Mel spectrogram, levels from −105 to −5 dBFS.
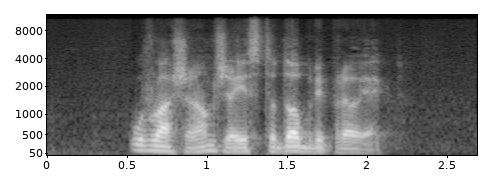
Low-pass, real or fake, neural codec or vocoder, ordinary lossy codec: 10.8 kHz; fake; codec, 16 kHz in and 24 kHz out, 0.6 kbps, FocalCodec, streaming, 2048 codes; Opus, 64 kbps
